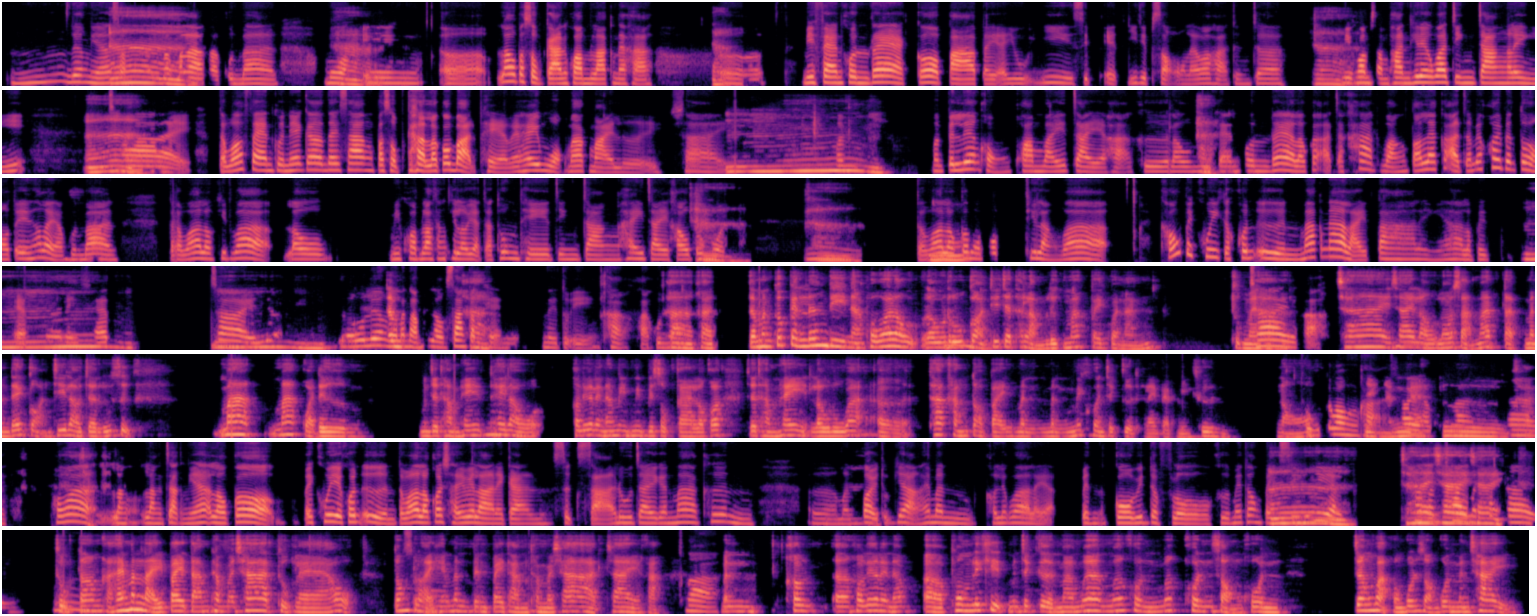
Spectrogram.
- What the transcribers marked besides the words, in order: tapping; other background noise; laughing while speaking: "การณ์"; drawn out: "อืม"; snort; tsk; drawn out: "อืม อืม"; in English: "go with the flow"
- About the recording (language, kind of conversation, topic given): Thai, unstructured, คุณคิดว่าอะไรทำให้ความรักยืนยาว?
- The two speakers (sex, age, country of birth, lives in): female, 30-34, Thailand, United States; female, 45-49, Thailand, Thailand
